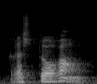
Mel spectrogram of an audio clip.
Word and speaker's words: restaurant: ENT and ANT is pronounced ang at the end. Like restaurant would be restaurant.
